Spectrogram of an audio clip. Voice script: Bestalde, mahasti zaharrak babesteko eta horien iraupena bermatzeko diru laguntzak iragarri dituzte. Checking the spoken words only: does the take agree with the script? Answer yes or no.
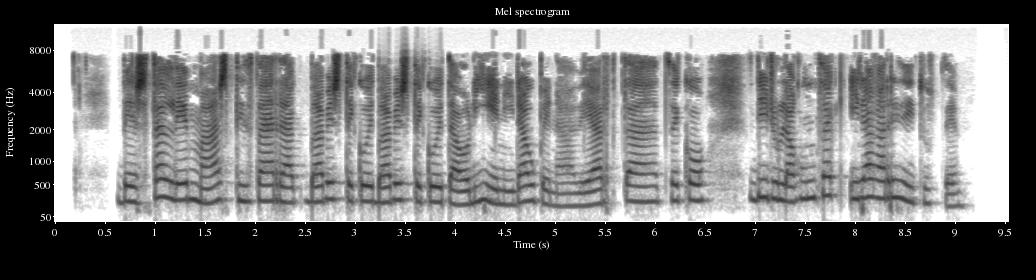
no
